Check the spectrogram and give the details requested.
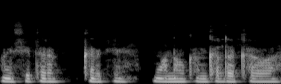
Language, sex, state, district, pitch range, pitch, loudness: Hindi, male, Chhattisgarh, Raigarh, 130-140 Hz, 135 Hz, -26 LUFS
